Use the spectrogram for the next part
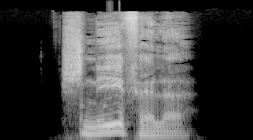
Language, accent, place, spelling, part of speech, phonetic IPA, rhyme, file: German, Germany, Berlin, Schneefälle, noun, [ˈʃneːˌfɛlə], -eːfɛlə, De-Schneefälle.ogg
- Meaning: nominative/accusative/genitive plural of Schneefall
